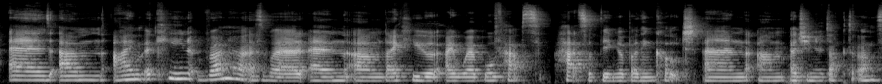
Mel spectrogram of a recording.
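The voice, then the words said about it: French accent in English. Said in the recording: “I'm French... I still have the accent”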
